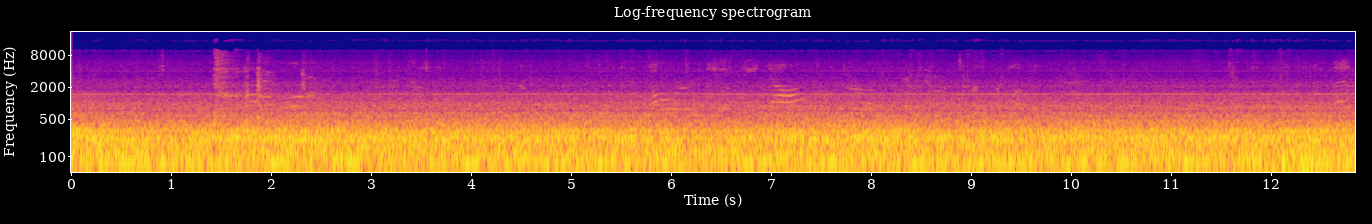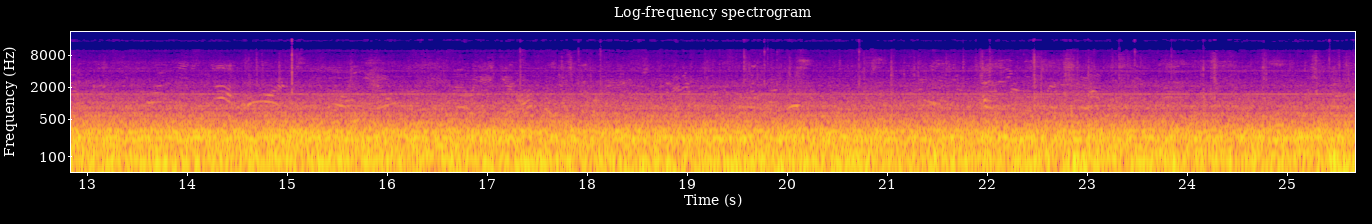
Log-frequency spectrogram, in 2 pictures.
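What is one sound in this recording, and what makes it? Jet engines hum and roar steadily inside a taxiing plane's cabin.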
